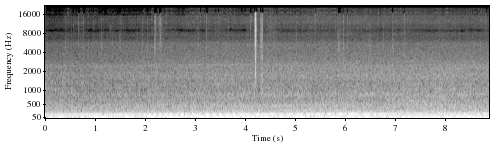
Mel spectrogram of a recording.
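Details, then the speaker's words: Minivan at 211,752 miles after replacing a failing tire, at about 65 mph: even, low road rumble with no rhythmic wheel-speed thump; smooth ride. "Well, it feels really good here."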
